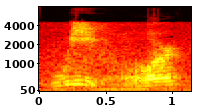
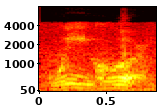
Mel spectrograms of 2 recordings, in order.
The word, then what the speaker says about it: Uyghur: Uyghur.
